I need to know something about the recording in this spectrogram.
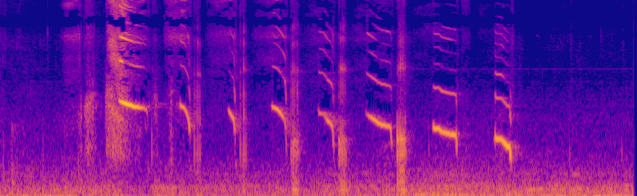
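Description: A puppy whimpering: a series of about ten short, high cries, roughly two a second, each sliding down in pitch. The loudest cry comes near the start.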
